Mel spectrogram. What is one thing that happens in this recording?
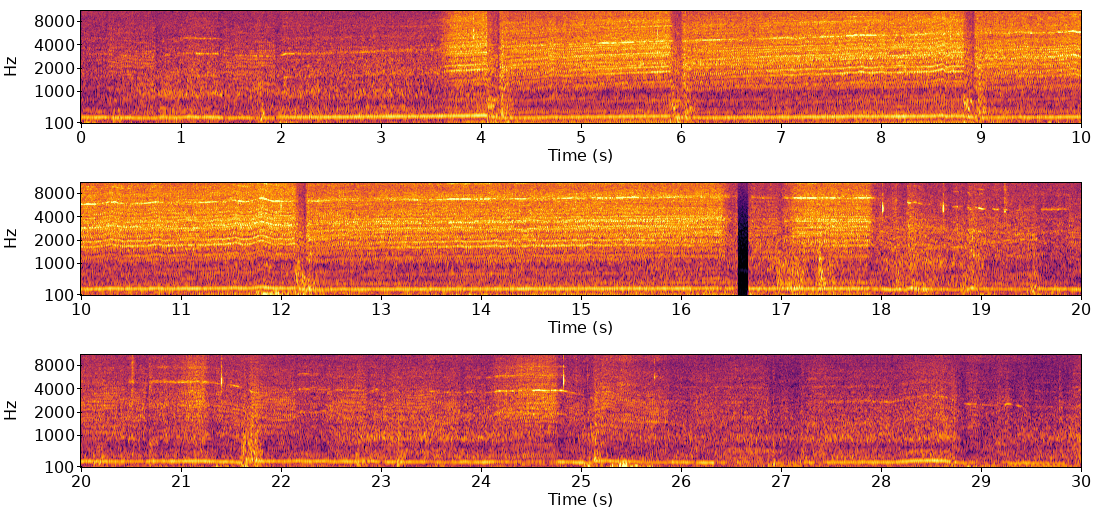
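A racing car engine roars steadily, rising in pitch and dropping briefly with each gear change.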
